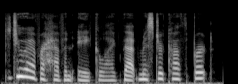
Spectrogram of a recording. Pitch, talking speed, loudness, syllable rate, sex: 240 Hz, 250 wpm, -17 LUFS, 5.7 syllables/s, female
